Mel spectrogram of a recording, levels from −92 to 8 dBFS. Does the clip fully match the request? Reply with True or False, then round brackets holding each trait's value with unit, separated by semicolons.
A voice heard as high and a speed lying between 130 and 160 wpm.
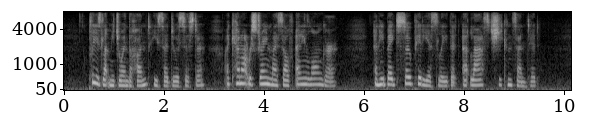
False (200 Hz; 175 wpm)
